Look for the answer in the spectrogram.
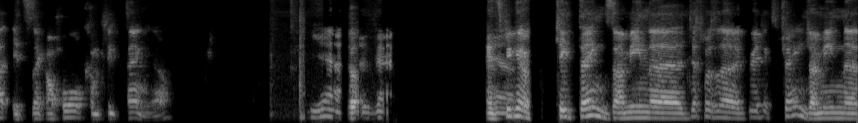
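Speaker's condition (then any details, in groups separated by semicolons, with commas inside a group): No condition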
